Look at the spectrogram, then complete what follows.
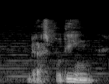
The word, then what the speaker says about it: Rasputín: en los últimos días de la dinastía romanov rasputín es la transcripción al español procedente de la francesa aunque más acorde con la pronunciación en ruso es la forma más putin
